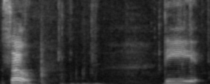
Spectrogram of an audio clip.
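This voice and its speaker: A woman's voice: mid-range voice, very slow, very noisy. A woman, a YouTuber reading a film script aloud, chatty and full of rambling asides. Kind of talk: casual script read-through.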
